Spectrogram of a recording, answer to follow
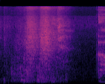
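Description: Camera handling noise as the camera is moved quickly: a soft rushing sound that swells and fades over about a second.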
